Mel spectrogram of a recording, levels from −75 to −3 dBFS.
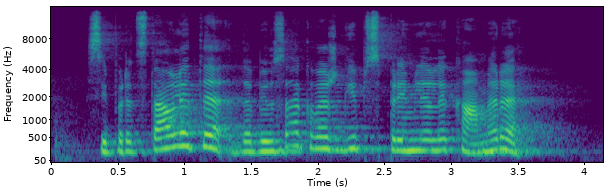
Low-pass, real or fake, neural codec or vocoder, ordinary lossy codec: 14.4 kHz; fake; vocoder, 44.1 kHz, 128 mel bands every 256 samples, BigVGAN v2; none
